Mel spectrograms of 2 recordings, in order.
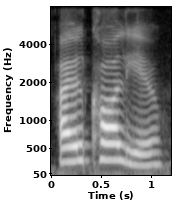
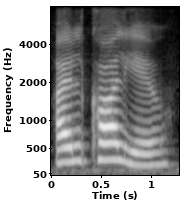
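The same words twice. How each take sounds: The two takes are said the same way.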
